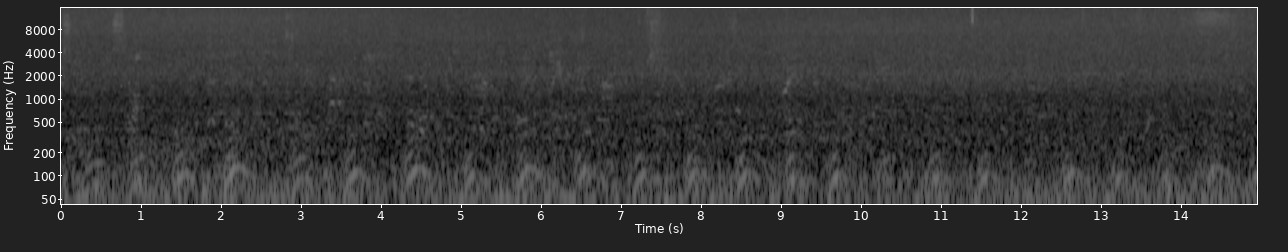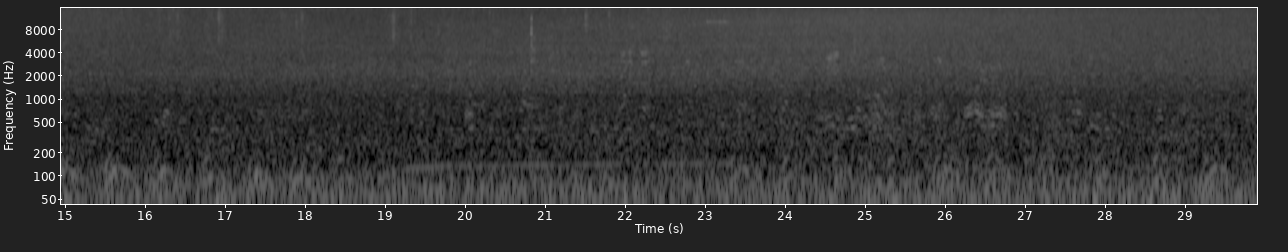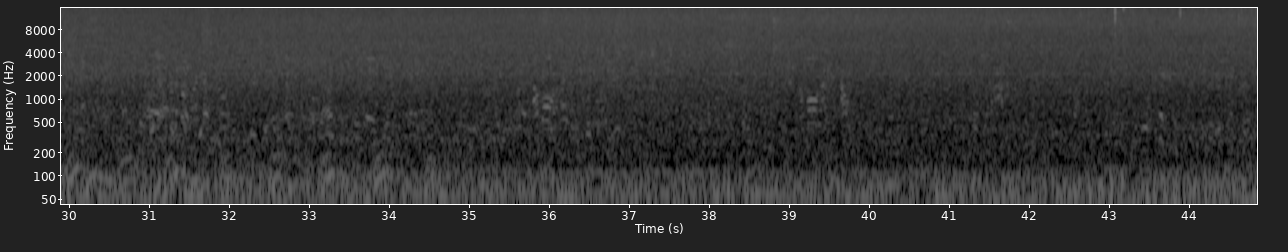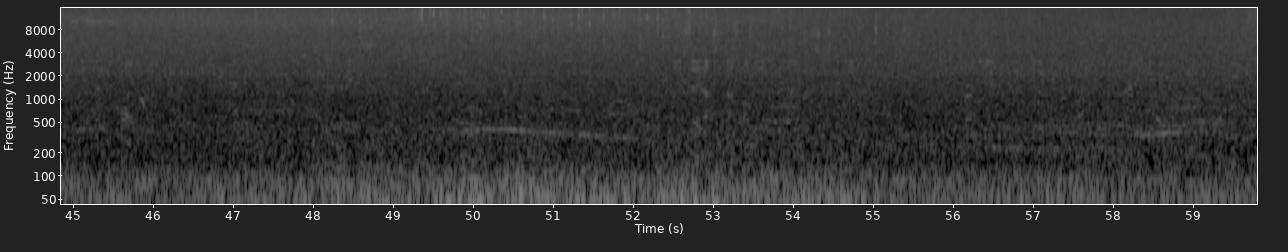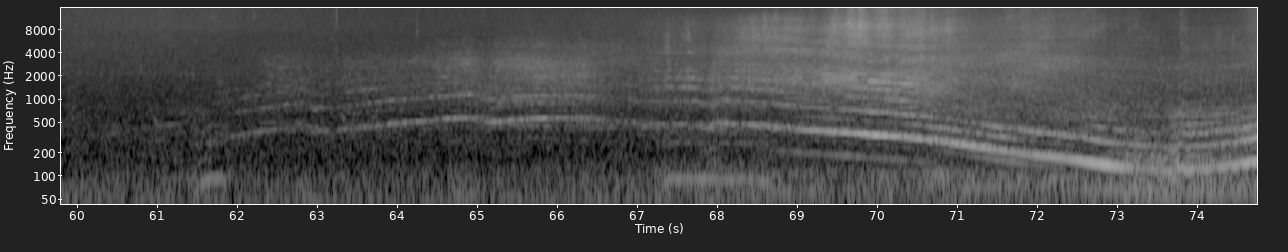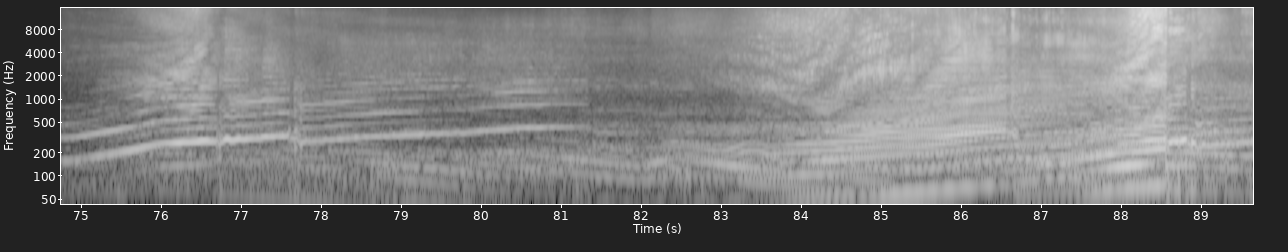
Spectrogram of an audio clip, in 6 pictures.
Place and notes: Scarborough District, UK - Motorcycle Road Racing 2016 ... Gold Cup ...
Sighting laps ... Mere Hairpin ... Oliver's Mount ... Scarborough ... open lavalier mics clipped to baseball cap ...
